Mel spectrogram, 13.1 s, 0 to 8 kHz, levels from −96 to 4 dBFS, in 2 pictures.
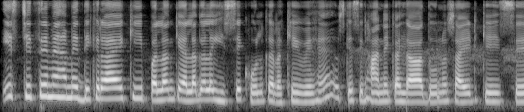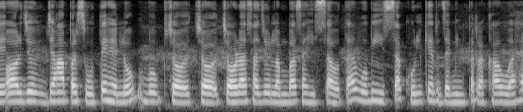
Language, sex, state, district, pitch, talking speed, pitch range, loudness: Hindi, female, Uttar Pradesh, Jalaun, 195 Hz, 210 wpm, 185-225 Hz, -17 LUFS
